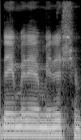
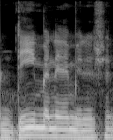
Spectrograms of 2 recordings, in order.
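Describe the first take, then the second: First: The first vowel sounds like 'day'. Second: The first vowel sounds like 'dee'. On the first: "I've always pronounced it Damon" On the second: "Some people pronounce it Demon"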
